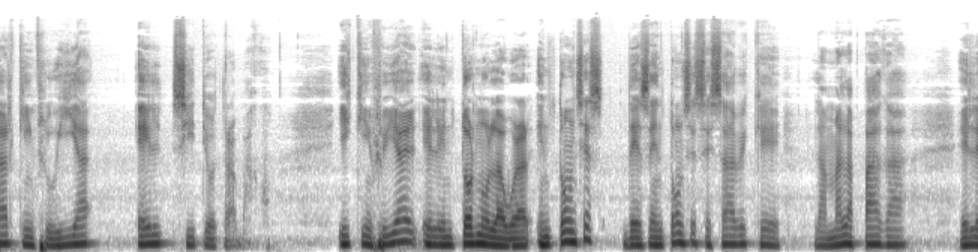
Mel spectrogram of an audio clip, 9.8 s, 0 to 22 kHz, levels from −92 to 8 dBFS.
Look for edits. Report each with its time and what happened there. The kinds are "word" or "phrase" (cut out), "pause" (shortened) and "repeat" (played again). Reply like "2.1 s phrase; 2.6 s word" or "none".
none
